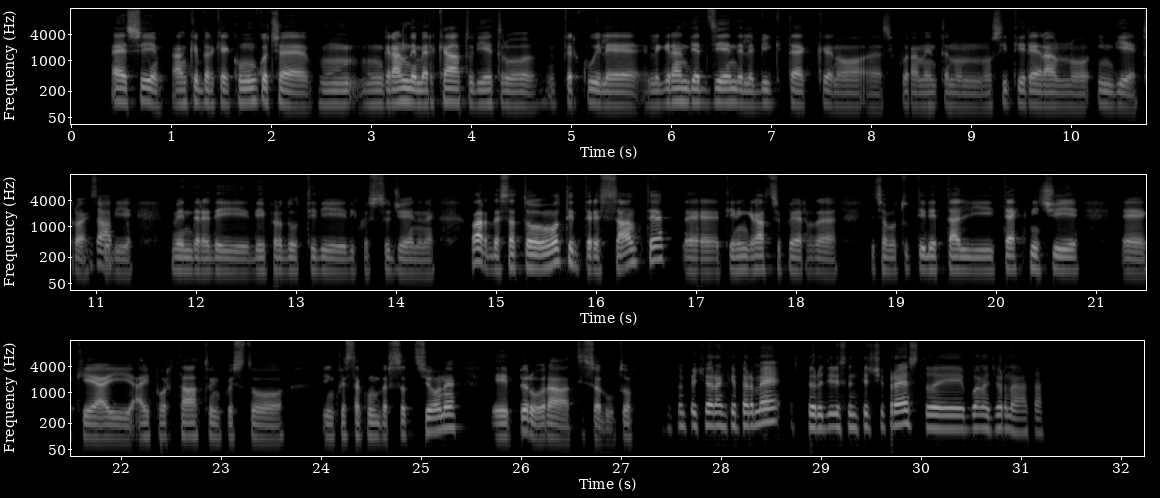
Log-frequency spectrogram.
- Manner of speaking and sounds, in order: in English: "big tech"; other background noise
- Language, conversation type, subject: Italian, podcast, Cosa pensi delle case intelligenti e dei dati che raccolgono?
